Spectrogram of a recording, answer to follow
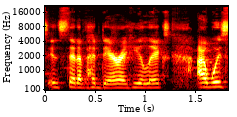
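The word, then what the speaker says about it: Hedera helix: this is everybody's favorite this is a HRA helix or the correct way to say it is hadera Helix English ivy so for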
